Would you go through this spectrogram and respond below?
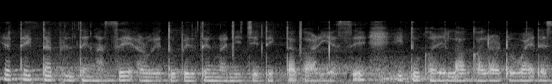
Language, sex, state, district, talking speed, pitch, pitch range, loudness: Nagamese, female, Nagaland, Dimapur, 215 wpm, 175 Hz, 170-190 Hz, -19 LUFS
